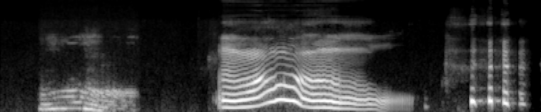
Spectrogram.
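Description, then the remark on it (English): A cat snores loudly in drawn-out, wavering, moan-like breaths: a short one, then a longer rising-and-falling one, ending in a few quick snuffling pulses. “My cat is snoring so loud.”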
